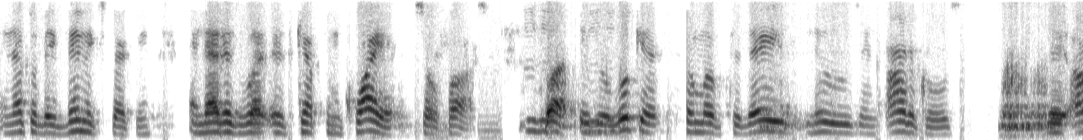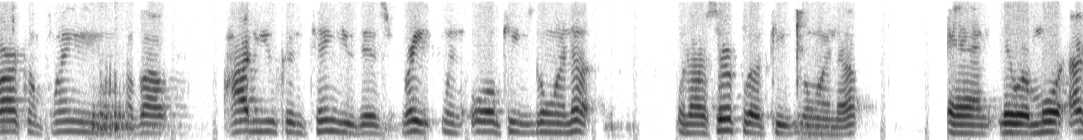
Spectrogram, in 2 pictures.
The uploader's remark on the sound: TNTSuperfantastic Conference Call.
